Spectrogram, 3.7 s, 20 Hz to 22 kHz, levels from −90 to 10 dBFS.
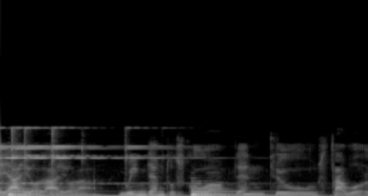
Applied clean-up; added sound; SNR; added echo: none; Bowed string instrument + Doorbell; -3 dB; none.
